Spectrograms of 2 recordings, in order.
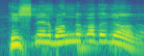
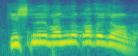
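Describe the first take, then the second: No difference in how they are said.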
